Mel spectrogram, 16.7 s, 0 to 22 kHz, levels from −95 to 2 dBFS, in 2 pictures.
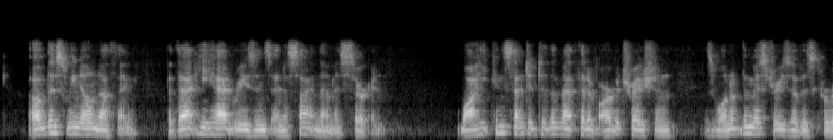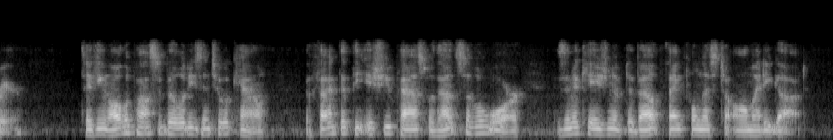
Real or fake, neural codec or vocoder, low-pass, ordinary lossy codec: fake; codec, 16 kHz, 16 kbps, FreqCodec, smaller model; 7.2 kHz; Opus, 24 kbps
